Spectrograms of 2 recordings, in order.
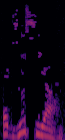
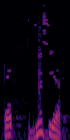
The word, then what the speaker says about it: exousia: Verse 7, the word for authority is exousia. Try that with me. Exousia. Fill it with more emphasis on the end.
